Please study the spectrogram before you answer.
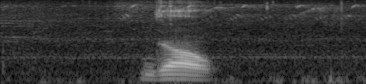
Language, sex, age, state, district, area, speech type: Hindi, male, 30-45, Madhya Pradesh, Hoshangabad, rural, read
